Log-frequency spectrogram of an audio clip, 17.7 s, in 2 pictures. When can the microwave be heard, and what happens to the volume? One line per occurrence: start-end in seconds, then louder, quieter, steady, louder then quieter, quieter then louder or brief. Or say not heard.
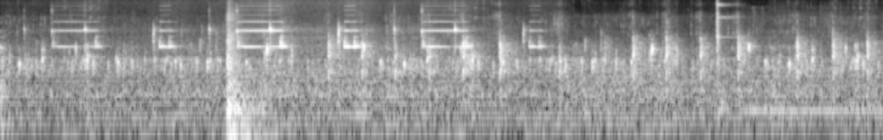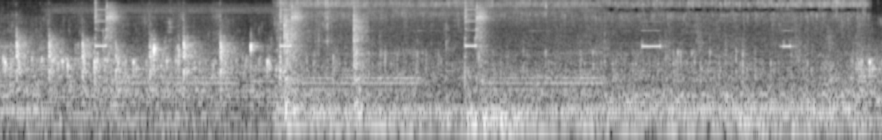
0.1-17.5 quieter.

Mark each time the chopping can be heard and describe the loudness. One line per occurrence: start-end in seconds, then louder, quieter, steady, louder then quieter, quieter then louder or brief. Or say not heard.
3.2-11.8 steady.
